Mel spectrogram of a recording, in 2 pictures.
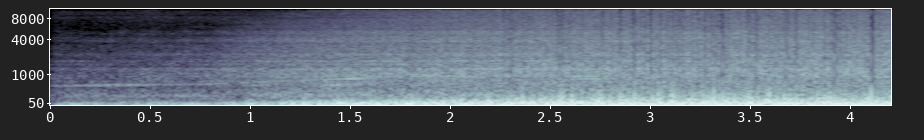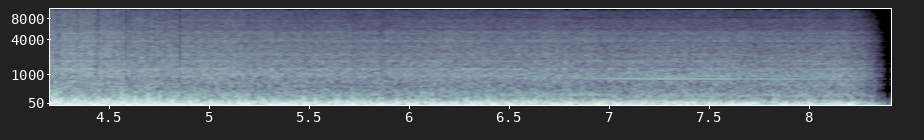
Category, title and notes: Sound effects > Objects / House appliances
recorded with a zoom box mic.
humidifier, humming, burst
